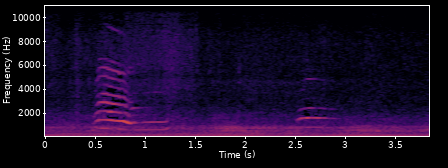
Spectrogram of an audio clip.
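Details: Bengal cats, 18 months old, indoors: a clear, rising then falling meow, followed after a pause by a shorter, softer second meow, over a steady low hum.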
